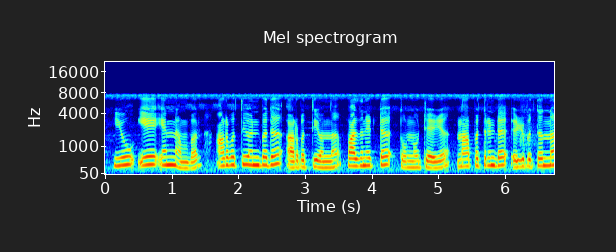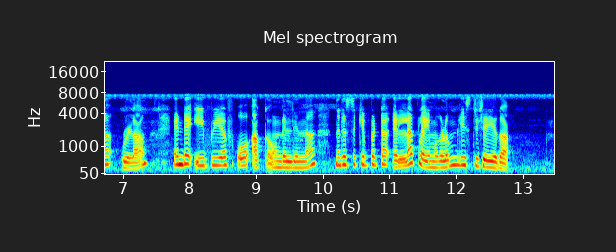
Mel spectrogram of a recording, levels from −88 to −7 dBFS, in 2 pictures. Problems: constant background noise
